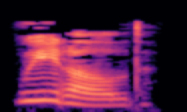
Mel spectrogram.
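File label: "wheedled", British English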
